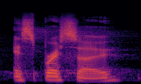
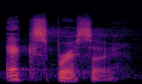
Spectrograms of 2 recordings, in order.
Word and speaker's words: espresso: I used to think that the word espresso was actually expresso.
